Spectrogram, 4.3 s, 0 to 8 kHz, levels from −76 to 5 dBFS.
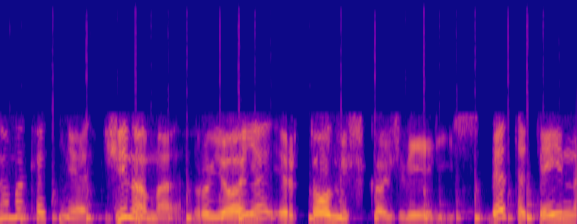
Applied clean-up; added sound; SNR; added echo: none; Drum; 11 dB; none.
